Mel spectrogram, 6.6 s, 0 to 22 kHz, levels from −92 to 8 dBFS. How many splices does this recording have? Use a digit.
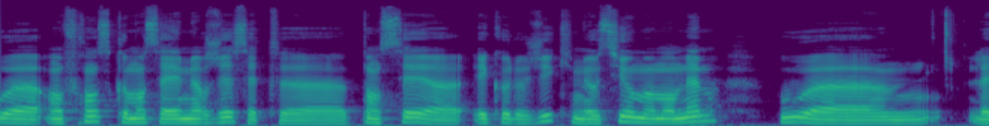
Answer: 0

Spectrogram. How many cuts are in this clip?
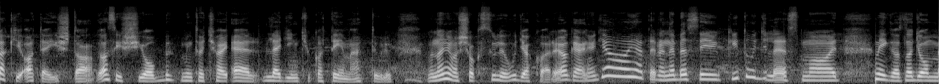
2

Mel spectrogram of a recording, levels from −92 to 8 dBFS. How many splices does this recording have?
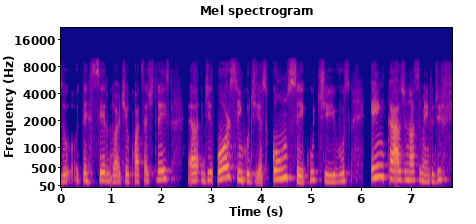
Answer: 2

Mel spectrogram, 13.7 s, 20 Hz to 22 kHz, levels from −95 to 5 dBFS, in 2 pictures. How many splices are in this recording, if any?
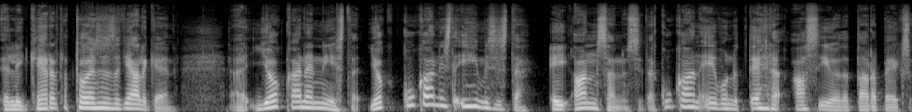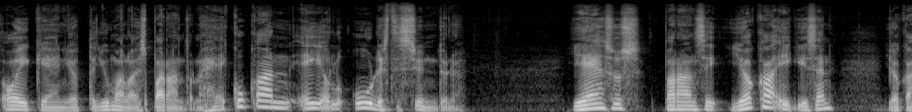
0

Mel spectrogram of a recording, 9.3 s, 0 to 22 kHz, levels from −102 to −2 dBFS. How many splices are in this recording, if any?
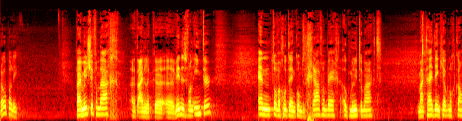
2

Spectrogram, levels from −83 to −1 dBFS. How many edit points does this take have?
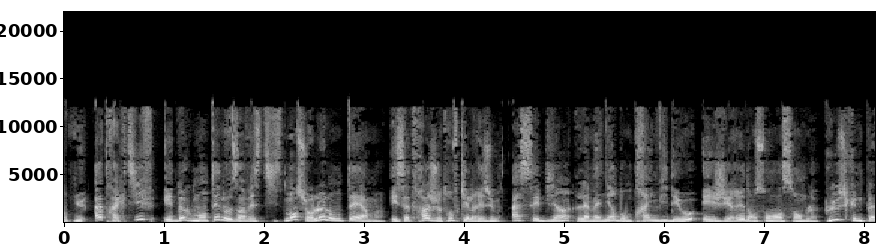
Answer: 0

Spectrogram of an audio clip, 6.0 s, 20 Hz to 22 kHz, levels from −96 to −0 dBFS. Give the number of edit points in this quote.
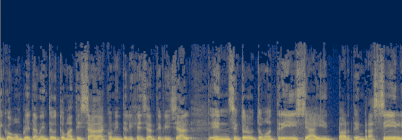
2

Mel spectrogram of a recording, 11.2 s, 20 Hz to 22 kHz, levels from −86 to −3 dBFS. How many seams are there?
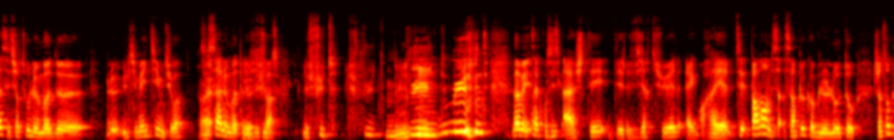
6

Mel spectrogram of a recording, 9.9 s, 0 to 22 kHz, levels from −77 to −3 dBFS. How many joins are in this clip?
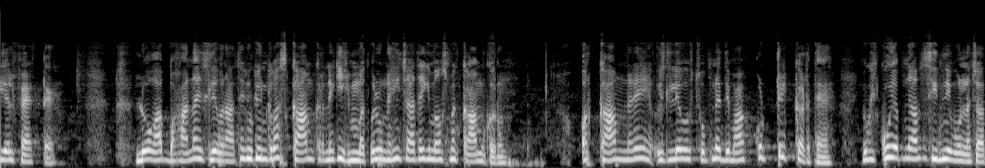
1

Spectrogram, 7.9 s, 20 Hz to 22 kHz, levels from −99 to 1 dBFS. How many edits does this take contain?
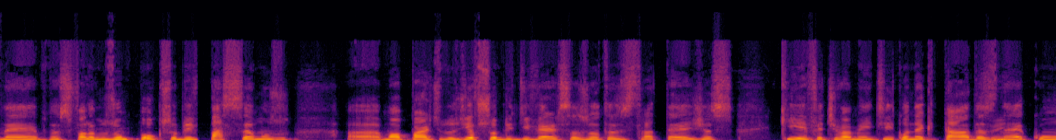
3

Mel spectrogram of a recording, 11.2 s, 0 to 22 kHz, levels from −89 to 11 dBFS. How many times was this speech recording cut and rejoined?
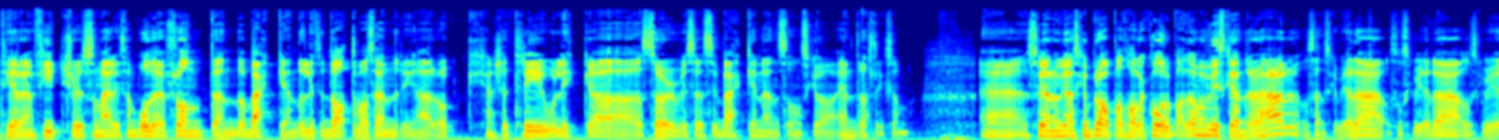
1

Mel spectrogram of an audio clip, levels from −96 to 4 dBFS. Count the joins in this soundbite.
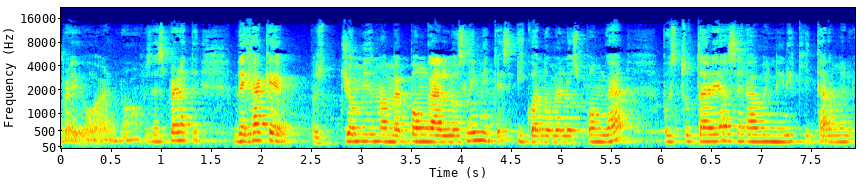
0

